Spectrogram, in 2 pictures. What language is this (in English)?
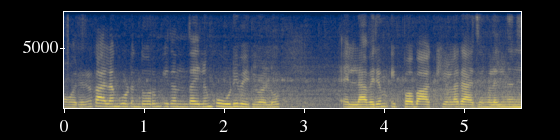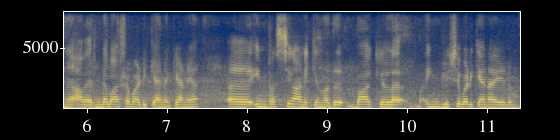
Malayalam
